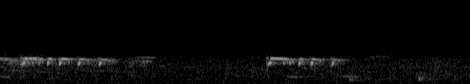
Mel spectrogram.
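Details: Perkutut zebra dove singing ngepat, Mataram Jogja style: two whistled stuttering coo phrases of several rapid notes, closely spaced, followed by faint low thuds at the end.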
